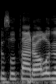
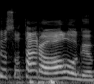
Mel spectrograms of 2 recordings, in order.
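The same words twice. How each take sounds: First: It is said hesitantly, with an embarrassed tone. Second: It is said firmly, with a confident tone. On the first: The speaker is ashamed of the profession. The speaker calls it wrong. "quando eu falava assim meio com vergonha" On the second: The speaker is proud of the profession. The speaker calls it right. "quando eu falo assim"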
